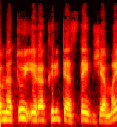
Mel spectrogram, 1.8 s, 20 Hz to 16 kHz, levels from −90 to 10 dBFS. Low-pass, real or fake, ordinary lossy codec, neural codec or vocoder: 14.4 kHz; fake; MP3, 64 kbps; autoencoder, 48 kHz, 128 numbers a frame, DAC-VAE, trained on Japanese speech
